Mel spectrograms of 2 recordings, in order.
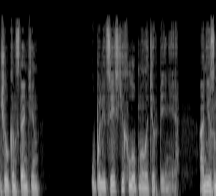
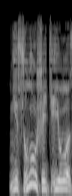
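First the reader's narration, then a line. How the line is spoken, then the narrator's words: Shout. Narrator (Russian): закричал второй волк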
